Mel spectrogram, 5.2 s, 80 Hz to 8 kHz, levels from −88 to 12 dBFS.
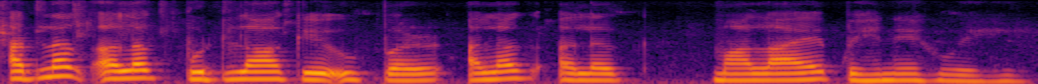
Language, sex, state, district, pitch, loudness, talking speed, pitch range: Hindi, female, Arunachal Pradesh, Lower Dibang Valley, 185 Hz, -16 LUFS, 125 wpm, 175-210 Hz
